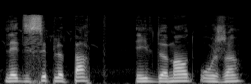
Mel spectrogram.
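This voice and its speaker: A man giving scripted narration for an audio Bible drama in a measured storytelling manner. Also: a little high, fairly even intonation, mellow, dry recording. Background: background music.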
